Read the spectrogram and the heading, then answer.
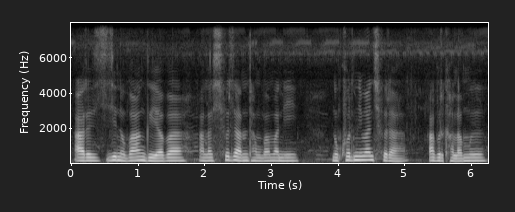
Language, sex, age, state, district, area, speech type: Bodo, female, 45-60, Assam, Baksa, rural, spontaneous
